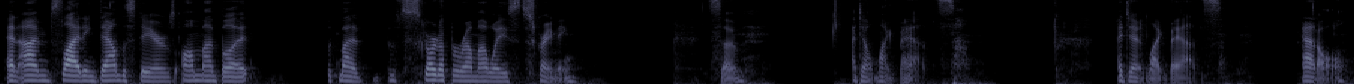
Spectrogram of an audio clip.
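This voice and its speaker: A woman's voice: low voice, fairly even intonation, slow pace, pauses often, fairly bright tone, clear, resonant tone. An older woman streamer chatting casually and telling a rambling story while she plays a game, laughing often. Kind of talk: casual chat while playing.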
